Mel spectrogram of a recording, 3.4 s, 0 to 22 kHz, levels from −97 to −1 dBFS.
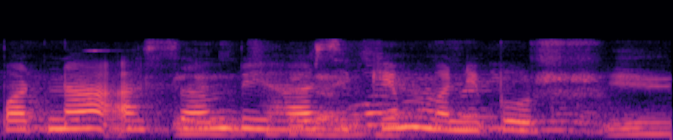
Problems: continuous background conversations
